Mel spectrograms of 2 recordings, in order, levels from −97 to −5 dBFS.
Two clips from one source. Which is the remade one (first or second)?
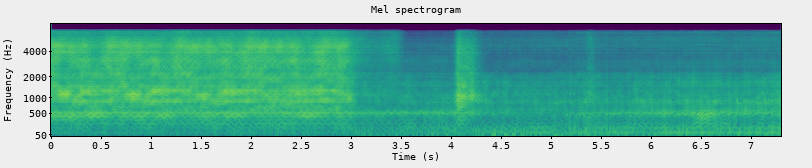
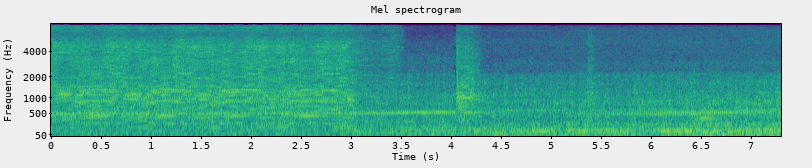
first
